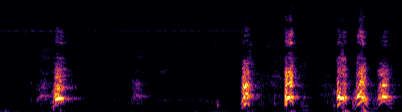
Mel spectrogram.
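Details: German Shepherd barking at night on guard, alerting that a dog is outside: one sharp bark, a pause with faint sounds, then a fast run of five loud barks in the final two seconds.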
